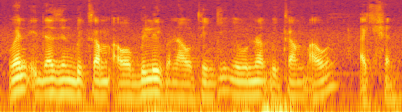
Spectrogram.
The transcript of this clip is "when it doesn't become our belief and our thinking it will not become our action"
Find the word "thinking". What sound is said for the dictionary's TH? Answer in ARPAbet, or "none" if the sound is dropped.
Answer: T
